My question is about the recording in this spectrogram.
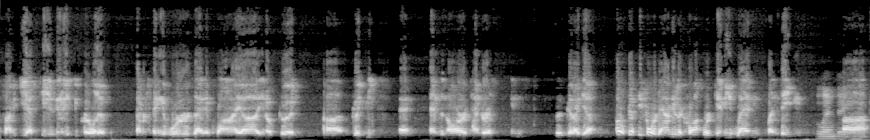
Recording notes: It’s a tough-to-hear interview. It’s worth struggling through the bad audio.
